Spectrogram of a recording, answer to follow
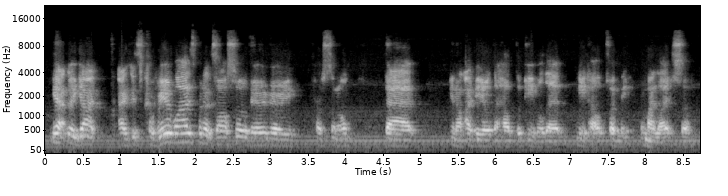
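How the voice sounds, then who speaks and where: A man's voice: medium pitch, far from the mic, slight background noise, poor audio. A man in an online workshop earnestly explaining why he wants to communicate better. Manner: earnest, thinks aloud with fillers. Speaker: workshop participant. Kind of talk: casual personal sharing.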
